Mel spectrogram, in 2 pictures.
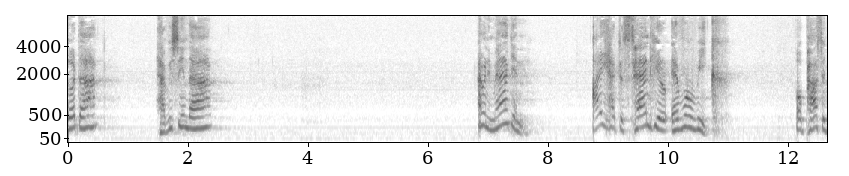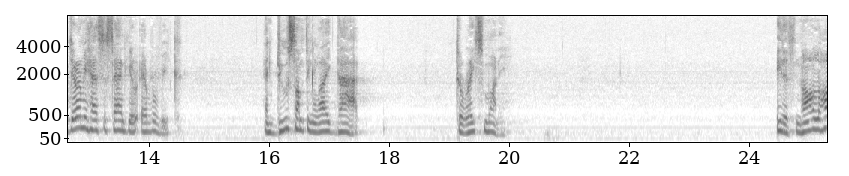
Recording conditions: large echoing room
